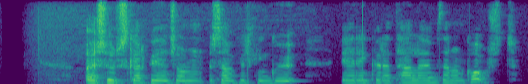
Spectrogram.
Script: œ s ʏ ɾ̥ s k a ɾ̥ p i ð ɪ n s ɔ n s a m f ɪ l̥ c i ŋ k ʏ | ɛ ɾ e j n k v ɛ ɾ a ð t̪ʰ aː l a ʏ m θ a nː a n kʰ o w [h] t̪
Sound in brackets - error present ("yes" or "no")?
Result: yes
